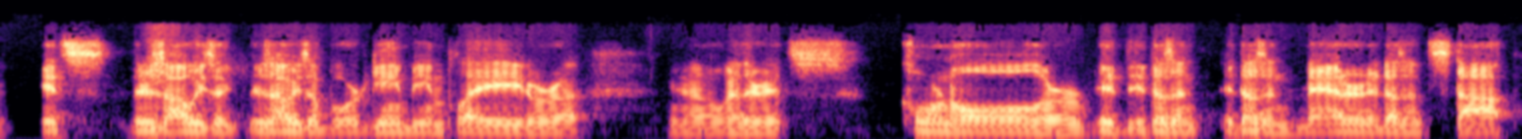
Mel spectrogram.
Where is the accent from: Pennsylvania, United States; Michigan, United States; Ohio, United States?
Michigan, United States; Saginaw; growing up as a, a Greek kid from Saginaw, Michigan, I had a lot of uncles.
